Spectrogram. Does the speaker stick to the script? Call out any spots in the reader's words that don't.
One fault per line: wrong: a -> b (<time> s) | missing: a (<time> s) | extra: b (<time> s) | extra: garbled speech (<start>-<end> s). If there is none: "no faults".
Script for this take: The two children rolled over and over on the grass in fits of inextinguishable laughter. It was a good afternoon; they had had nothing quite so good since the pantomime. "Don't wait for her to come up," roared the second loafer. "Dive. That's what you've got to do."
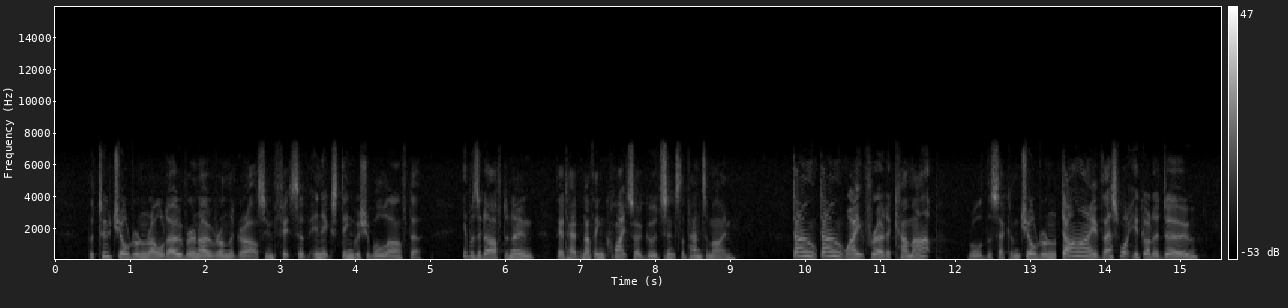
missing: good (5.7 s)
extra: don't (10.2 s)
wrong: loafer -> children (12.8 s)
